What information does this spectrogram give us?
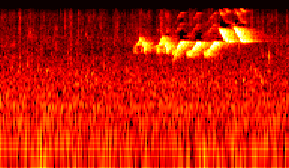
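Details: Yellow-bellied seedeater singing, a recording meant to warm up and stimulate another bird of its kind: after near silence, a rapid chain of high whistled swoops, clear and lively, lasting about a second and a half, with soft steady background hiss.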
